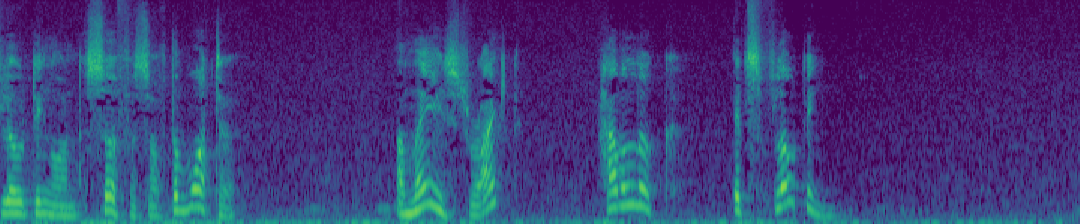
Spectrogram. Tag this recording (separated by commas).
inside a small room, Speech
